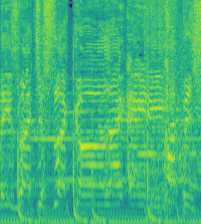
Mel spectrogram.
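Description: Hip hop track: a rapped vocal over a heavy, sustained bass, with repeated kick hits that sweep down in pitch.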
